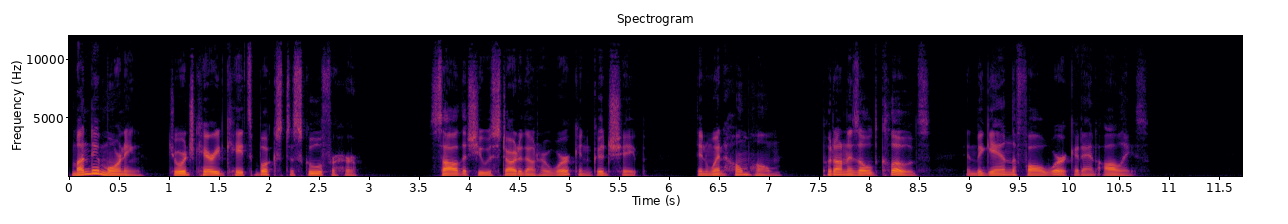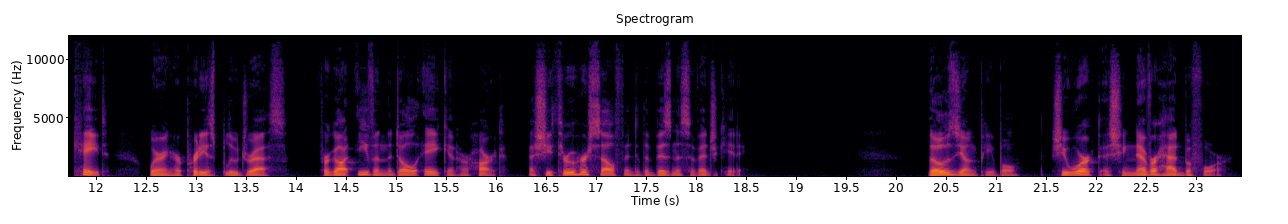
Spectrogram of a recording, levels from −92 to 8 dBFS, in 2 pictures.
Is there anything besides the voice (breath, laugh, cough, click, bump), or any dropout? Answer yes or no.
no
